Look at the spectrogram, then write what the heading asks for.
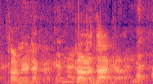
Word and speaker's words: Karnataka: Karnataka? Yeah. Karnataka, India, has demonstrated distinguished leadership in advancing public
